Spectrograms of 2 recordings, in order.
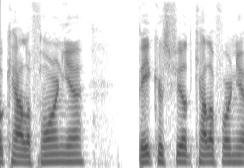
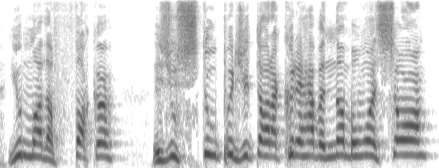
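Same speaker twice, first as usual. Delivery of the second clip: high-pitched angry rapper impression; mock an outraged rapper in a very high voice; 12 semitones higher than usual. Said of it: "why the fuck are you so angry".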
